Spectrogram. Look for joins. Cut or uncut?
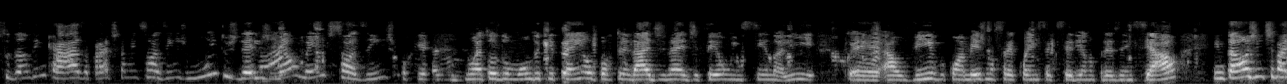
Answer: uncut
